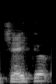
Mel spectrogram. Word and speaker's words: Jacob: 자, Isaac and to Jacob as well. 자, 여기서 발음 한번 잘 해볼까요?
